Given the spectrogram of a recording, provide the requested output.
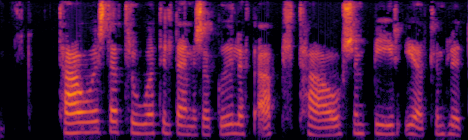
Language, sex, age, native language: Icelandic, female, 40-49, Icelandic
